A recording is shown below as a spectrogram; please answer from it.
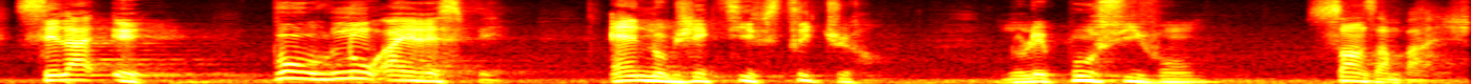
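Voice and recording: Slow and fairly bright in tone, a man's medium-pitched voice carries a slightly husky edge and big pitch swings.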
